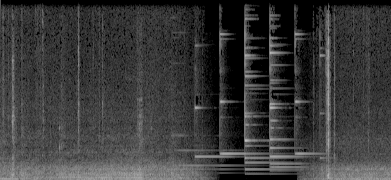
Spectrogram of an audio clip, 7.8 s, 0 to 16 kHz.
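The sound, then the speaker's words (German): Steady, loud low rumble of road noise from inside a car driving south on the A7 motorway, briefly cut away for a couple of seconds by bright tinkling chime tones before the droning cabin noise returns. No one speaks. “nehme ich euch heute wieder einmal auf eine Atmo-Fahrt im Auto mit”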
